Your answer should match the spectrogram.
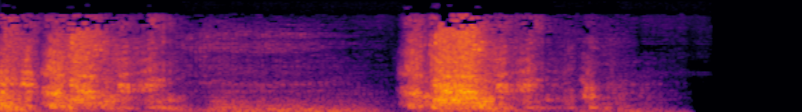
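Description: Lion roar sound effect, twice: a roar already under way that dies away over the first two and a half seconds, then a second roar starting about three seconds in and ending about two seconds later.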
